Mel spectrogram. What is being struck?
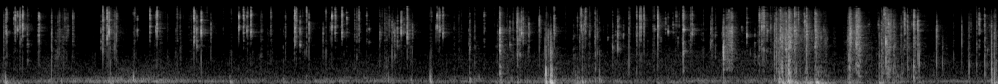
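Thin aluminium foil sheet.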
